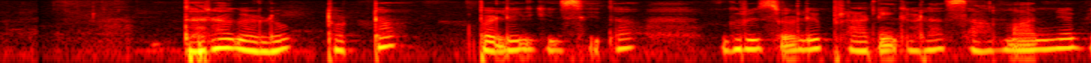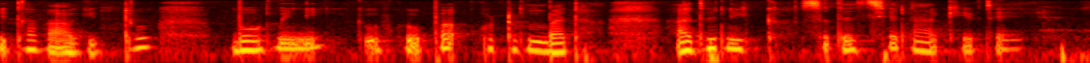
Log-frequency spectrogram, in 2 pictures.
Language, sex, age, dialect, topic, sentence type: Kannada, female, 31-35, Mysore Kannada, agriculture, statement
